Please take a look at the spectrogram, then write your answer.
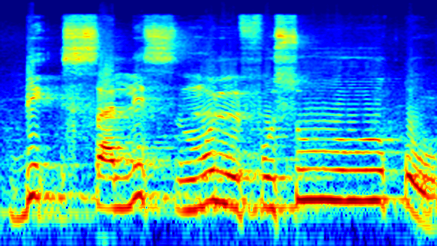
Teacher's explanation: لام سے پہلے اور لام کے بعد دونوں الف نہ پڑھیں بلکہ لام کو زیر دے کر پڑھیں۔ جیسے آپ کے سامنے یہاں پر دیکھیں کلمات جو ہیں، یہ لام سے پہلے جو الف ہے اس کو بھی نہیں پڑھیں گے، اور یہ لام کے بعد جو الف ہے اس کو بھی نہیں پڑھیں گے، اس لام کو اس سین سے ملا کر پڑھیں گے، بئسل اسم الفسوق۔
